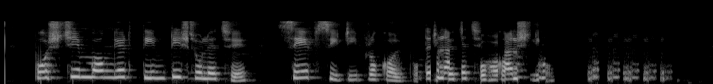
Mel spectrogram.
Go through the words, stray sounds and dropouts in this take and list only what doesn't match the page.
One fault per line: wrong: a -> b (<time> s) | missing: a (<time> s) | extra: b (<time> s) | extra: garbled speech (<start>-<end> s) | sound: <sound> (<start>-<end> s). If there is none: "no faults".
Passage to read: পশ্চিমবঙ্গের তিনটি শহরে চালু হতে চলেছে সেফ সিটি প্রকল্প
missing: শহরে চালু হতে (1.8 s)
extra: garbled speech (4.2-5.5 s)
sound: laugh (5.9-6.7 s)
